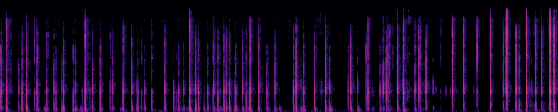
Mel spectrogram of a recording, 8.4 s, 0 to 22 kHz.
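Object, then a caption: Small clear plastic coin purse. Long acrylic nails tap on a small, hollow, clear plastic coin purse with a printed bunny design. The result is a rapid run of short, dry clicks that vary slightly in loudness, with a hollow plastic tone around the mid range and almost no ring. There are brief pauses near 2.4 and 5 seconds.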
